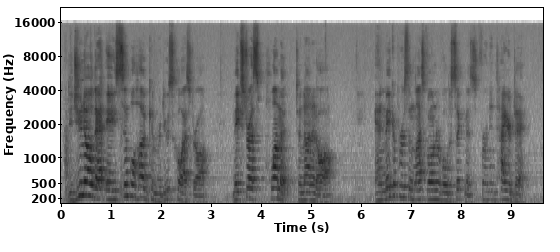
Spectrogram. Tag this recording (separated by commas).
Speech, Male speech, Narration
